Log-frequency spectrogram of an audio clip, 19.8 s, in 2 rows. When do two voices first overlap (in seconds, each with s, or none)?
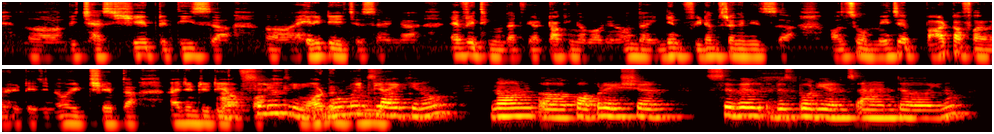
12.0 s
